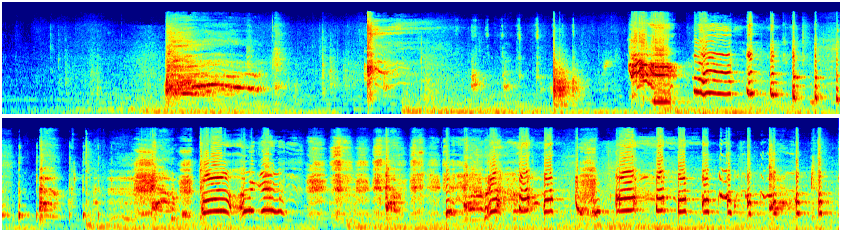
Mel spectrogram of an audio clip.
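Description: People laughing in repeated bursts while a man gags and retches over a bin.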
